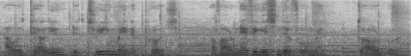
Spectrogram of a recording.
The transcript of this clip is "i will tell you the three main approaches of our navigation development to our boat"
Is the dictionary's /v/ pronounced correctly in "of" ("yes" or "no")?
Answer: no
